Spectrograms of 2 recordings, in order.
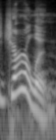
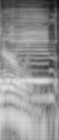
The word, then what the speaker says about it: Jearlyn: People can't pronounce Jearlyn. I get Geraldine. I kind of butchered it just there. I think. Geraldine, Jacqueline, Jearlyn.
